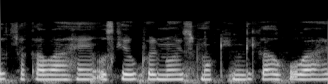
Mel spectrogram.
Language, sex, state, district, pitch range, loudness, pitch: Hindi, female, Odisha, Khordha, 225-235 Hz, -15 LUFS, 230 Hz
